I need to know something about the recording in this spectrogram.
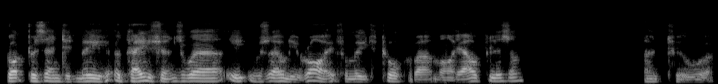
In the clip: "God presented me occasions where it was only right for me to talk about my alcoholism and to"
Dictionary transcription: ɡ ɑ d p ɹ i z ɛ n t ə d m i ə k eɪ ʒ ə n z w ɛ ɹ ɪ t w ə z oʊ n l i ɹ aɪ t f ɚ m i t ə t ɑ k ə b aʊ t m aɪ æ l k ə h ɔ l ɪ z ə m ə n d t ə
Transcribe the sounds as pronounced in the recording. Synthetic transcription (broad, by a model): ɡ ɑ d p ɹ i z ɛ n t ə d m i ə k eɪ ʒ ə n z w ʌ ɹ ɪ t w ə z oʊ n l i ɹ aɪ t f ɚ m i t ə t ɑ k ə b aʊ t m aɪ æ l k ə l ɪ z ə m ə n t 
